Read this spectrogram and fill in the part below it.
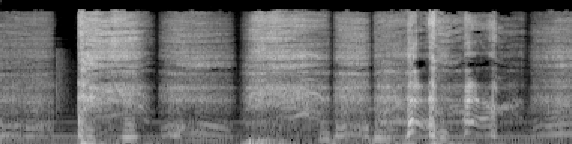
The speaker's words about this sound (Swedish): Du hostar, chip tappar och du har svårt att få luft. Det känns som om du håller på att kvävas.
